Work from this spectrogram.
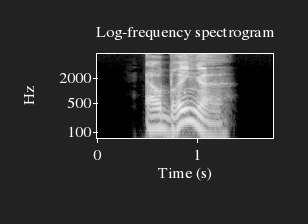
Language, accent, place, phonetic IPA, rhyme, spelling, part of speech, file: German, Germany, Berlin, [ɛɐ̯ˈbʁɪŋə], -ɪŋə, erbringe, verb, De-erbringe.ogg
- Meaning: inflection of erbringen: 1. first-person singular present 2. first/third-person singular subjunctive I 3. singular imperative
